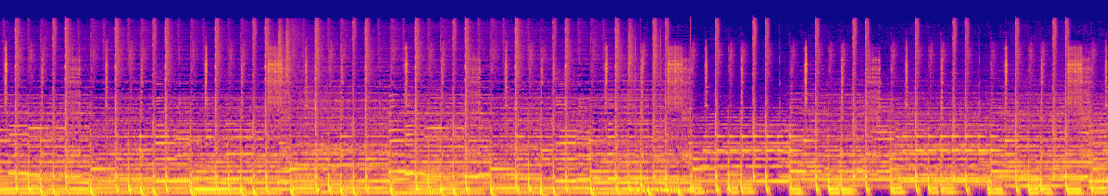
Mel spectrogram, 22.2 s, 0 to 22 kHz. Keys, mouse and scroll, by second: 2.8-3.6 scroll down 10, 3.6 ctrl+Tab, 4.1 ctrl+s, 4.3 click, 5.3 click, 8.2 click, 8.8-9.2 scroll up 7, 9.8 scroll up 3, 10.7 click, 11.2 click, 12.0 click, 12.4-13.1 scroll down 4, 13.1 ctrl+Tab, 13.5 a, 14.3 alt+g, 14.4 click, 15.0 scroll up 1, 15.3 shift+middle click, 15.6 scroll up 2, 16.2 g, 18.2 click, 18.9 g, 20.4 click, 21.3 g.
